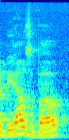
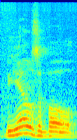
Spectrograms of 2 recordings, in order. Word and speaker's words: Beelzebul: But when the Pharisees heard this, they said, "This man casts out demons only by Beelzebub, but the ruler of," I think I mispronounced that word, Beelzebul.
